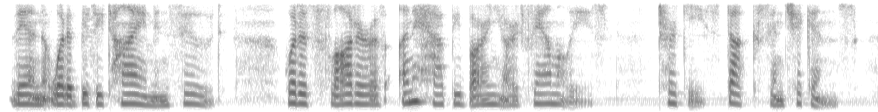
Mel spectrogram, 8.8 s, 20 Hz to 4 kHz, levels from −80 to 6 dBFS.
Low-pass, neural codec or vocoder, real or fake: 3.6 kHz; none; real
